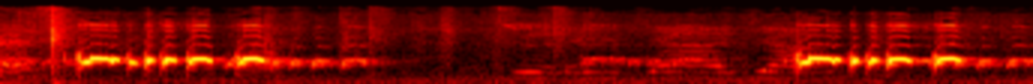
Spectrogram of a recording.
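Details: {'caption': 'Local zebra dove in full song, meant to make other doves respond: two loud bursts of staccato, throaty coo pulses, each ending in a longer rolling trill, with a faint distant dove in between.'}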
